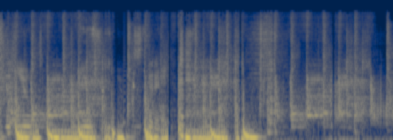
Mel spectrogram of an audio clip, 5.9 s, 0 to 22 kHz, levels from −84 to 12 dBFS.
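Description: From 1.53 to 2.88 s the audio breaks up with repeated packet loss, giving that robotic sound. Sixteen separate holes land in that stretch, the longest about 41 ms, and roughly a quarter of the span ends up as patched-in material. Each time, the receiver stretches the last bit of sound to cover the hole, then loses more before it recovers. You hear choppy stuttering with chunks missing.

It happens again, more mildly, from 3.43 to 4.11 s. This time there are five holes of up to about 21 ms, and around 13 percent of that span is filled in. It's still audibly chopped, but lighter than the first burst.

Then come two isolated short concealed packet losses. The first, from 4.96 to 5.02 s, covers about 40 ms of missing audio. The second, from 5.28 to 5.32 s, covers about 20 ms. In both, the decoder extends the preceding sound across the hole and blends back into the real signal, so each comes across as a quick smear or wobble rather than a clean gap.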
